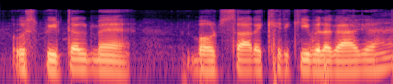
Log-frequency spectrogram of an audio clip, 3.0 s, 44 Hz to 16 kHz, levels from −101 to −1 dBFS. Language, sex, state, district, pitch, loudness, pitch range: Hindi, male, Bihar, West Champaran, 120 Hz, -18 LUFS, 115-120 Hz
